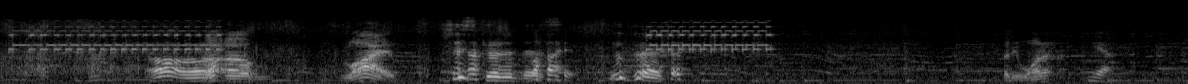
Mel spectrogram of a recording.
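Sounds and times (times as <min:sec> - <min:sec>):
cell phone ringing with warbling electronic tone: 0:00.0 - 0:02.6, 0:06.4 - 0:07.8
speech: 0:04.5 - 0:07.0, 0:10.0 - 0:11.3.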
